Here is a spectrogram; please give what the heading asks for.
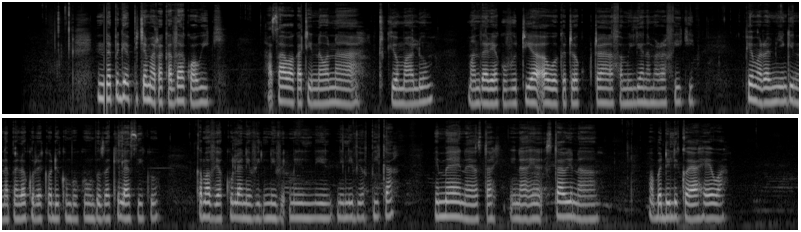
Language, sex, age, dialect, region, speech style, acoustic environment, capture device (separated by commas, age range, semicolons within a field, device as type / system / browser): Swahili, female, 25-34, Kenya - Nairobi Sheng-influenced, Kenya, relaxed, people talking, mobile / Linux / Chrome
